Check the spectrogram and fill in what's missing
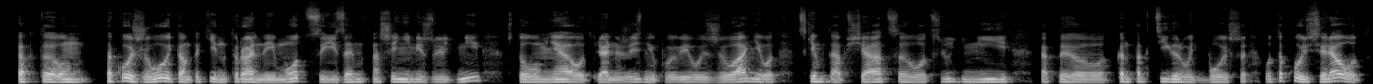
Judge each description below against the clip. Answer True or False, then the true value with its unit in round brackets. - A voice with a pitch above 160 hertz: False (120 Hz)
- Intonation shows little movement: True (1.8 semitones)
